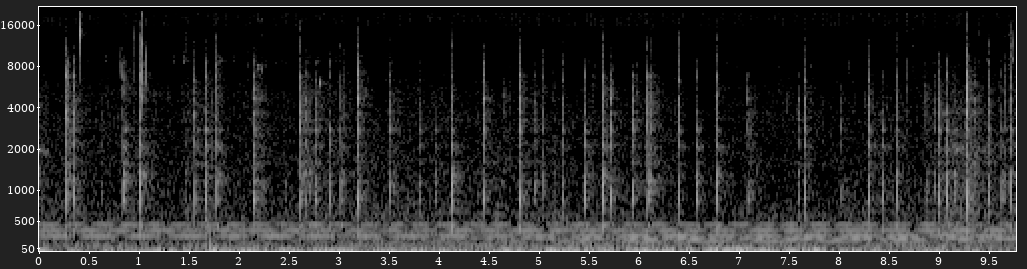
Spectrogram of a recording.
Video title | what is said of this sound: ASMR Reiki for Centering and Grounding in 2021/Soft Spoken Healing Session with a Reiki Master | gentle tapping on wood i find it very relaxing and comforting it sounds to me like rain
